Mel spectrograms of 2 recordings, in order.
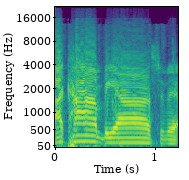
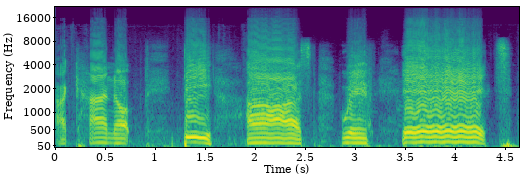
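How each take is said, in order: First: It is said in a plain, ordinary voice. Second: It is said in an exaggerated, drawn-out voice.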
